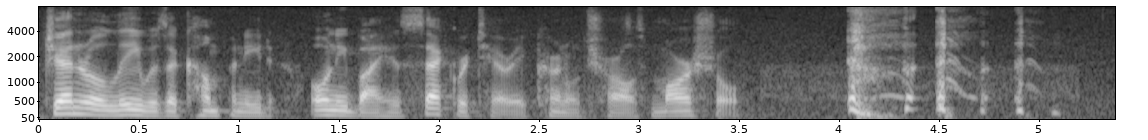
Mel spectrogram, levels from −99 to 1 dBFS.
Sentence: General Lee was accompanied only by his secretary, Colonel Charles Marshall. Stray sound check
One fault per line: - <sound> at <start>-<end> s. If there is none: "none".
- cough at 4.0-5.1 s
